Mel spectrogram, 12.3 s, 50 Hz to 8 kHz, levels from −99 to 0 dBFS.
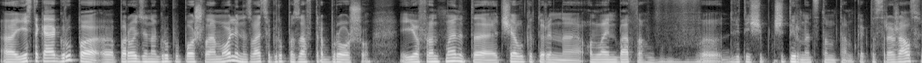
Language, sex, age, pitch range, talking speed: Russian, male, 20-39, 110-135 Hz, 120 wpm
